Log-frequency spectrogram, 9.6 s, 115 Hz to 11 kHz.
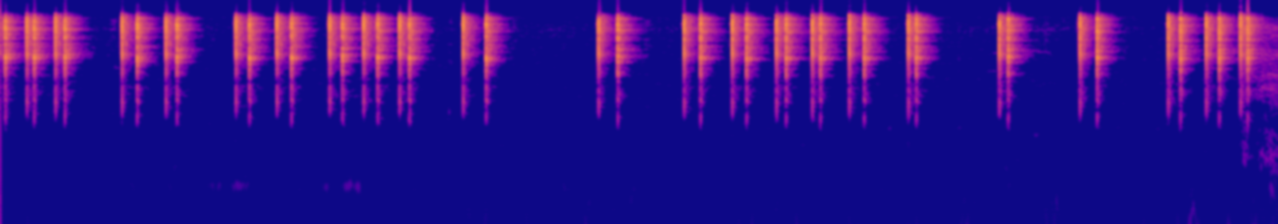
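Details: VW 09G automatic transmission solenoid from a car with a jerking problem, bench-tested with a battery: crisp sharp clicks in quick groups of two to four as it snaps in and out cleanly, so the solenoid works normally.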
